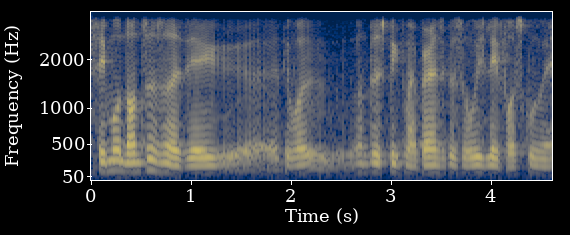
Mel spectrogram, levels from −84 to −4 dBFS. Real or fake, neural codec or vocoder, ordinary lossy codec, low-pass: real; none; none; 3.6 kHz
